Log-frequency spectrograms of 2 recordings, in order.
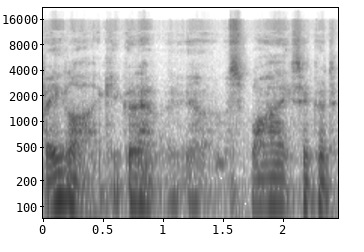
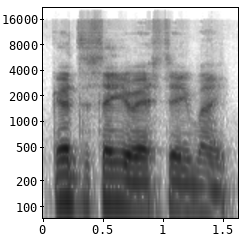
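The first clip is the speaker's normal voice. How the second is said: loud mock greeting; 9 dB louder than usual. Greeting imagined character.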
